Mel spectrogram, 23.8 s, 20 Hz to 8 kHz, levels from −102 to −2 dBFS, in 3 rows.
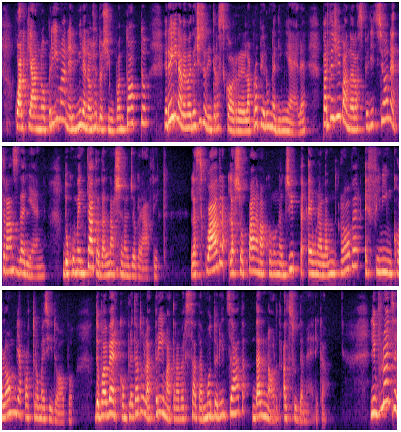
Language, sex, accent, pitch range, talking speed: Italian, female, native, 195-270 Hz, 135 wpm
